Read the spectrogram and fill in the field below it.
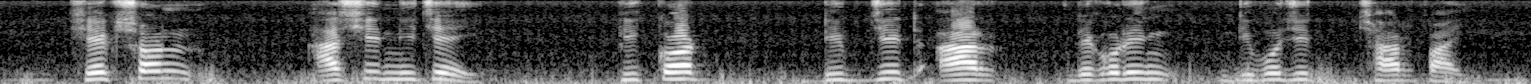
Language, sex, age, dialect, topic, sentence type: Bengali, male, <18, Northern/Varendri, banking, statement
